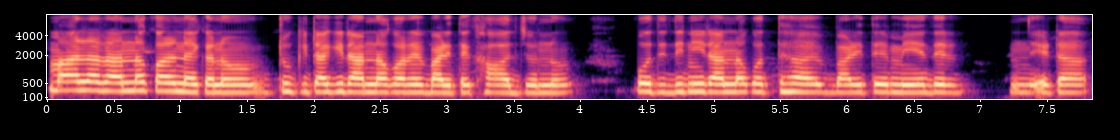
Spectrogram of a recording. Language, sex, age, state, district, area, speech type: Bengali, female, 18-30, West Bengal, Hooghly, urban, spontaneous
